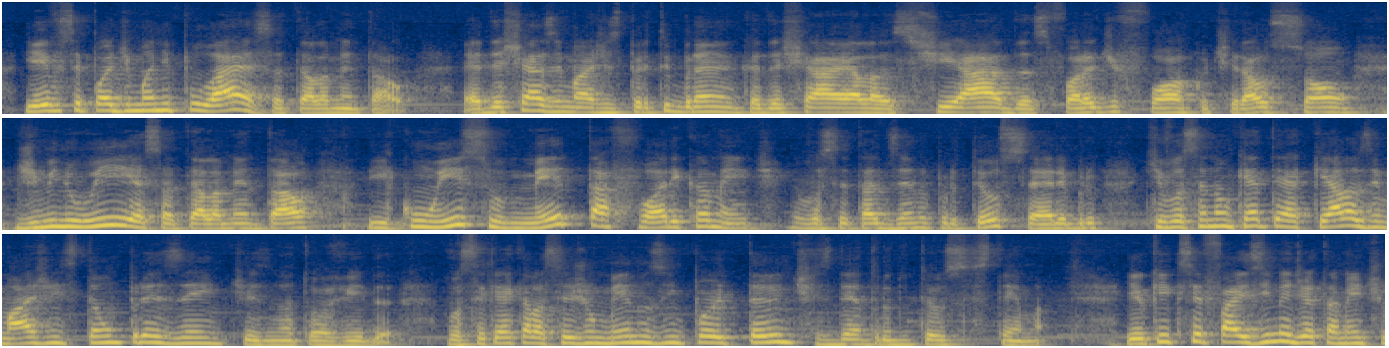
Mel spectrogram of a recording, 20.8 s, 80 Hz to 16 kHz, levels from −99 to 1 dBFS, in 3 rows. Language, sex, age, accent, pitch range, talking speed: Portuguese, male, 20-39, Brazilian, 150-195 Hz, 195 wpm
